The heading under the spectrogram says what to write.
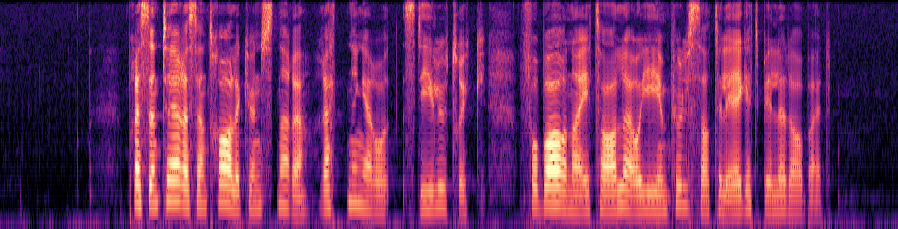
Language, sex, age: Norwegian, female, 38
